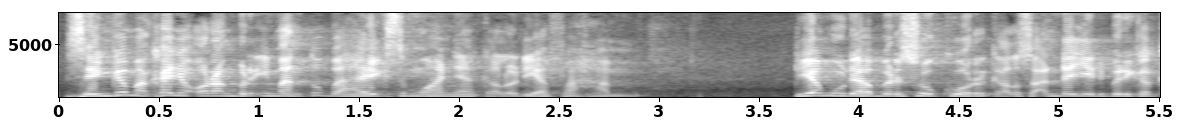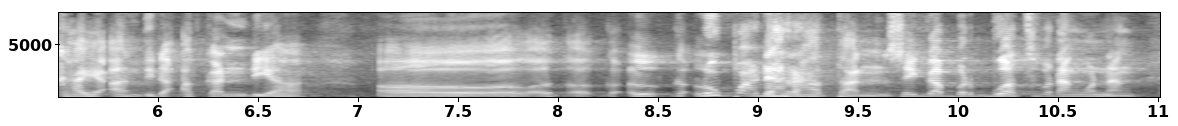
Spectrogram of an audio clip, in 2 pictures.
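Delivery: usual speaking voice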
